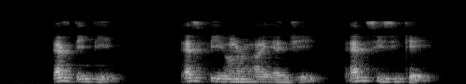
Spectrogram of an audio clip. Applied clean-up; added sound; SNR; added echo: neural mask model DeepFilterNet 3.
